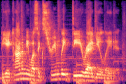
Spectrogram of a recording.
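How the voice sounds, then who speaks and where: Narrating a scripted history lesson, this male host sounds a little high and a little fast, with lively intonation and a sharp tone. He tosses in wry, playful asides and draws words out for emphasis, with roomy echo and soft music in the background.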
